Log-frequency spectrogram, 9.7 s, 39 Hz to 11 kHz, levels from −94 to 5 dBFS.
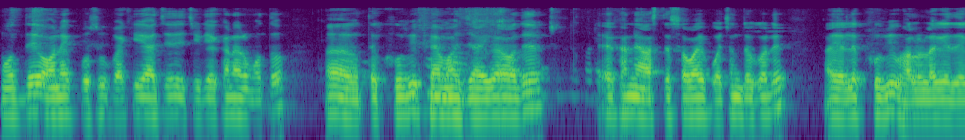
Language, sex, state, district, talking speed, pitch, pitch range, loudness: Bengali, male, West Bengal, Kolkata, 150 wpm, 110 Hz, 105-115 Hz, -18 LUFS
